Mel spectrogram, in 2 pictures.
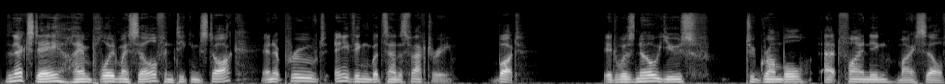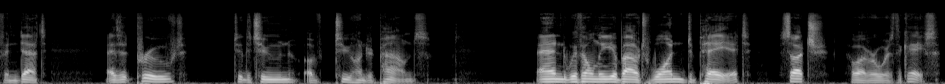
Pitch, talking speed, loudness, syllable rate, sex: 110 Hz, 160 wpm, -18 LUFS, 5.1 syllables/s, male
